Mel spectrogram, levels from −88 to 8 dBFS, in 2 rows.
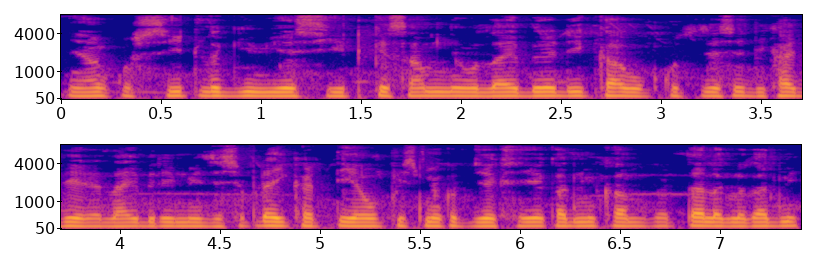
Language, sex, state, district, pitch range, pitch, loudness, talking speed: Hindi, male, Rajasthan, Bikaner, 135-140 Hz, 140 Hz, -17 LUFS, 300 wpm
